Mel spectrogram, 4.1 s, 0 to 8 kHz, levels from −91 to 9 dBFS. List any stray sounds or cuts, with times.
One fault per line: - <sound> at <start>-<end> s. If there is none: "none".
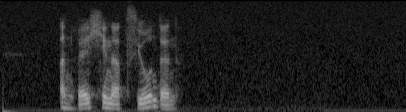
none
